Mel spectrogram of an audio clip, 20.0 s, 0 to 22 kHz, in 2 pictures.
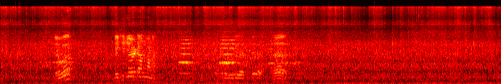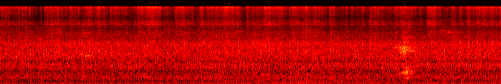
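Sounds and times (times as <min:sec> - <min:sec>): road traffic rumble: 0:00.0 - 0:20.0.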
